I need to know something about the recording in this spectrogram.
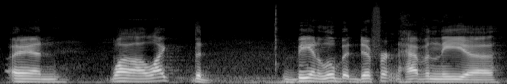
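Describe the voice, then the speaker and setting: A man giving a casual product review as a motorcycle vlogger, speaking informally and haltingly. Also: medium pitch, a little mellow, smooth, lo-fi sound. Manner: informal, halting, unhurried delivery.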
